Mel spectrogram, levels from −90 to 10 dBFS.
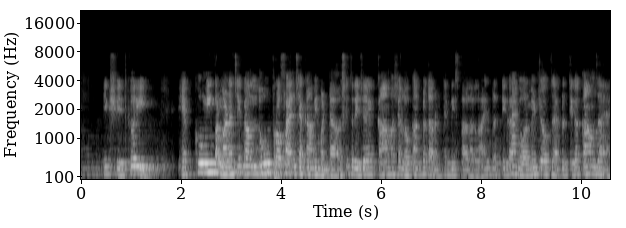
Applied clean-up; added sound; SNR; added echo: neural mask model DeepFilterNet 3.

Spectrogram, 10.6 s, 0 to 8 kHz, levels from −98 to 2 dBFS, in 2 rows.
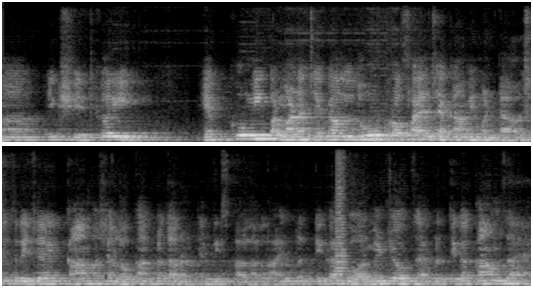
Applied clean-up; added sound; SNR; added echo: neural separator model SepFormer DNS4.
